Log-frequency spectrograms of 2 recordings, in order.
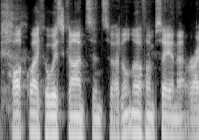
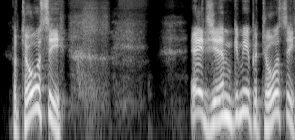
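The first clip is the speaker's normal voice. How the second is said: very high put-on Wisconsin accent, slipping toward Central Pennsylvania; 11 semitones higher, 3 dB louder than usual. Speaker testing whether they can do a Wisconsin accent: attempted Wisconsin accent. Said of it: "that was more like Central P A".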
